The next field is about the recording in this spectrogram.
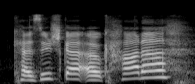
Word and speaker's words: Kazuchika Okada: And last but not least, we have the IWGP Heavyweight Championship match, Jay White versus Kazuchika Okada.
